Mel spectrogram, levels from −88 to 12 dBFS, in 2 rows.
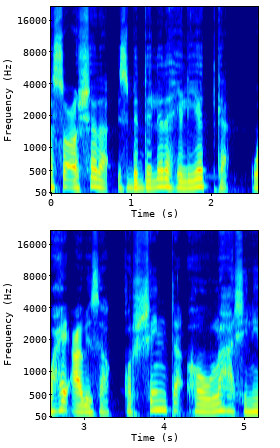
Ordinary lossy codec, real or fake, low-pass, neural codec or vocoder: none; real; none; none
